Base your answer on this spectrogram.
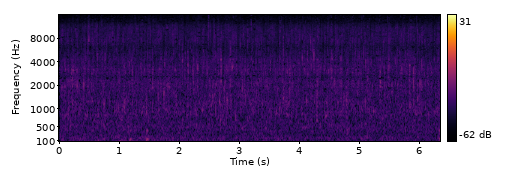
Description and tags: Water stream for a river or game environment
